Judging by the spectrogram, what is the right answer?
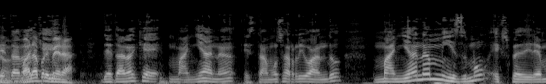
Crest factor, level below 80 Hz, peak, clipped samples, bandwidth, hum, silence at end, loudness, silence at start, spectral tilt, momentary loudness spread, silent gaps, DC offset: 14 dB; -44 dBFS; -12 dBFS; under 0.1%; 11.5 kHz; none; 0 s; -26 LUFS; 0 s; -6 dB/octave; 11 LU; none; under 0.1%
